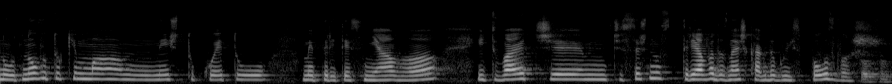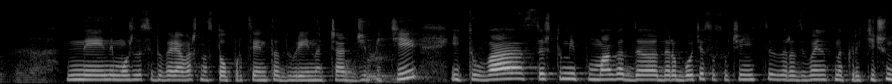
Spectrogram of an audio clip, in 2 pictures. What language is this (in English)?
Bulgarian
